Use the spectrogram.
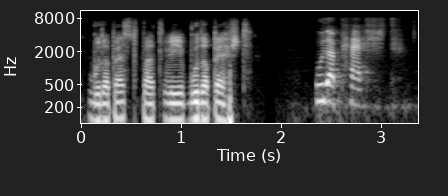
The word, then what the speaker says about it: Budapest: just some but anyway I don't live in Budapest and and Budapest is U far away from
